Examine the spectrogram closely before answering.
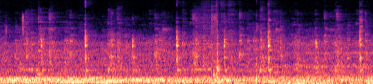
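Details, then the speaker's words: Clock now in beat after a very small final crutch adjustment: evenly spaced tick-tock with equal gaps over a low background hum. "And there we go. Now it's in beat."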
